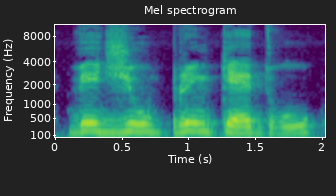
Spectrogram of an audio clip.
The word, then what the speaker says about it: LGLPB&DNA: For example, any animated film by the notorious LGLPB&DNA. Yes, that is actually how you pronounce that company's name.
